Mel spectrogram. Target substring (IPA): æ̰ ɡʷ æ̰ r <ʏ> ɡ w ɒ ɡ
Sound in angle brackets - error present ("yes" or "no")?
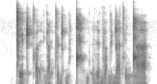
yes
